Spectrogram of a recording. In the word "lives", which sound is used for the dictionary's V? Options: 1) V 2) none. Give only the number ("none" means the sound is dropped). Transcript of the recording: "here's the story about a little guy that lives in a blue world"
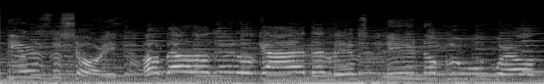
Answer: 1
